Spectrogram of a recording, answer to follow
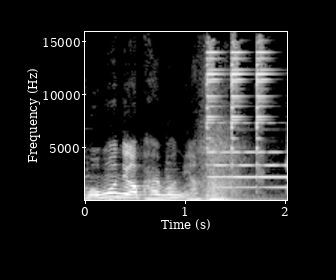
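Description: A woman speaking Korean, then about a second and a half in a bright chime sound effect with several steady ringing tones and quick repeated strikes.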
